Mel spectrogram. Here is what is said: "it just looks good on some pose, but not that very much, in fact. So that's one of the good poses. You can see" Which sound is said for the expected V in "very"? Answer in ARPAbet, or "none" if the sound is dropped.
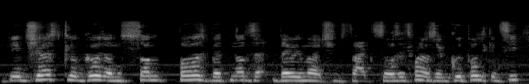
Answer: V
